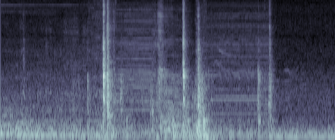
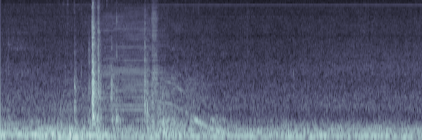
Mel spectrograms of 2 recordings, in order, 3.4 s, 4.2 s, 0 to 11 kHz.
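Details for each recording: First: 2006 Honda Odyssey driver-side power sliding door after repair: low motor hum and clean latch clicks as it closes normally, no longer over-pulling, straining and releasing, which had caused continuous door-open beeping. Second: 2006 Honda Odyssey driver-side power sliding door clunks shut, motor whirs and pulls door in too far, strains a few seconds, then releases with a clunk; afterward the door-open alarm beeps continuously.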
